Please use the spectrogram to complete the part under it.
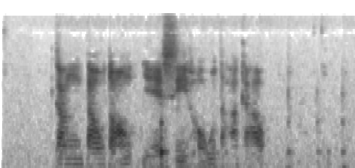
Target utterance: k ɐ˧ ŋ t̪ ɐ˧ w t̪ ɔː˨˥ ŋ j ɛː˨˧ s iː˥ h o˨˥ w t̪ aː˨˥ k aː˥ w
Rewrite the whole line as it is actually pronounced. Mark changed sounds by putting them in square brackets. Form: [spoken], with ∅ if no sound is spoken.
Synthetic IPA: k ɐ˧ ŋ t̪ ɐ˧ w t̪ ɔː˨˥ ŋ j ɛː˨˧ s [iː˨] h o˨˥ w t̪ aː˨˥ k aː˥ w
